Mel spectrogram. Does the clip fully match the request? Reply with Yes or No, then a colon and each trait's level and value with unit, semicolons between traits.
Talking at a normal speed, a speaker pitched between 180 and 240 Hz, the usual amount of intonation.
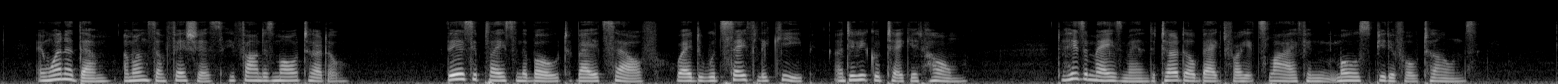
No: average, 170 wpm; medium, 165 Hz; average, 3.3 semitones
